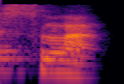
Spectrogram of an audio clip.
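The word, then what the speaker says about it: slough: Tulisannya sloke, tapi kita bacanya slav.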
